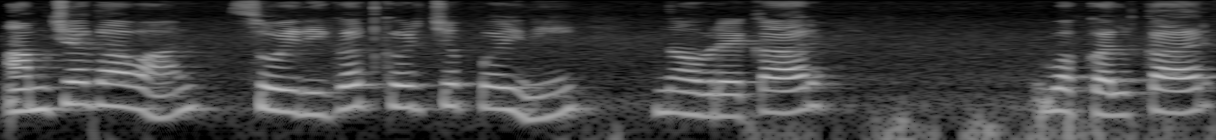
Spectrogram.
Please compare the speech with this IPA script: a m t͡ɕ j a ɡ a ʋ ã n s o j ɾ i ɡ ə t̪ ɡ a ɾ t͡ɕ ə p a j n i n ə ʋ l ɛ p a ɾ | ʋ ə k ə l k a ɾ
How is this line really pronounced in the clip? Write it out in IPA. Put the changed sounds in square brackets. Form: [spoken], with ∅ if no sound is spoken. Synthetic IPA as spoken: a m t͡ɕ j a ɡ a ʋ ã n s o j ɾ i ɡ ə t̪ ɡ [ə] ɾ t͡ɕ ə p [ə] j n i n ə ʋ [ɾ] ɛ [k] a ɾ | ʋ ə k ə l k a ɾ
